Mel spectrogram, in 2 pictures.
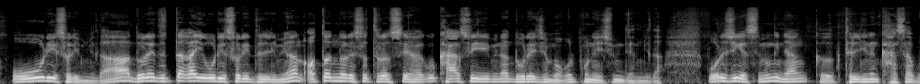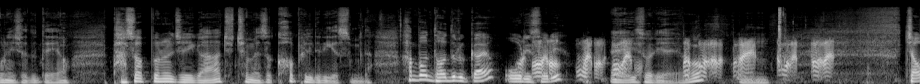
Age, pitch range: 40-59, 105-160 Hz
